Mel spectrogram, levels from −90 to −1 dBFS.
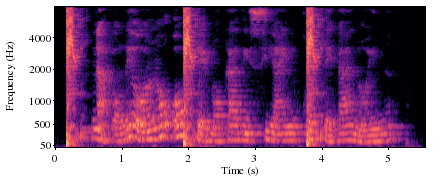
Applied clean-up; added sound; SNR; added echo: none; Thump, thud; -4 dB; reverberation time 0.3 s.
